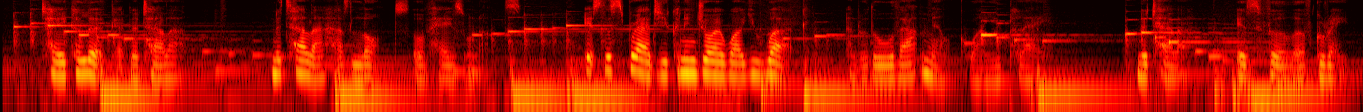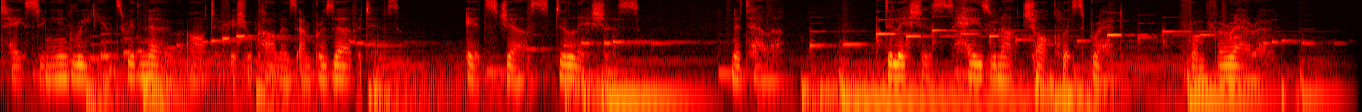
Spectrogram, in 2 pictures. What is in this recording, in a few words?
sexy voice ad; Nutella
